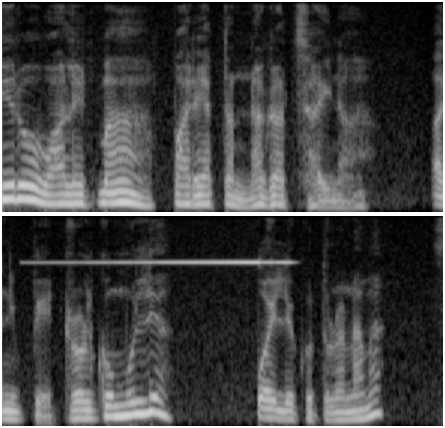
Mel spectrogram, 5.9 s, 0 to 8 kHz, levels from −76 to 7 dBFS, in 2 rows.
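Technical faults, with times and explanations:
Throughout: gain pumping. The gain swings by around 5 dB. Loud and quiet passages sit closer together than natural, giving a squashed quality. The likely cause is microphone gain set too high, with a fast limiter or compressor clamping down on each loud syllable. The room noise sits about 40 dB below the speech.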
